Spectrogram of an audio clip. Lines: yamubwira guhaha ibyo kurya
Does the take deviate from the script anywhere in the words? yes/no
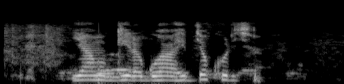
no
